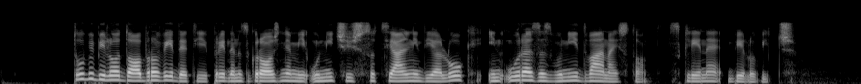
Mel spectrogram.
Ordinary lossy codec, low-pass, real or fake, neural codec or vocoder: none; 7.2 kHz; real; none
